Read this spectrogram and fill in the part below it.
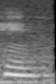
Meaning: old; ancient
- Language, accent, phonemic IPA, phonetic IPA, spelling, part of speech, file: Armenian, Eastern Armenian, /hin/, [hin], հին, adjective, Hy-հին.ogg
